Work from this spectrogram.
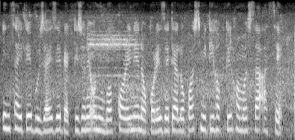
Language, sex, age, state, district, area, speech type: Assamese, female, 18-30, Assam, Kamrup Metropolitan, urban, read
